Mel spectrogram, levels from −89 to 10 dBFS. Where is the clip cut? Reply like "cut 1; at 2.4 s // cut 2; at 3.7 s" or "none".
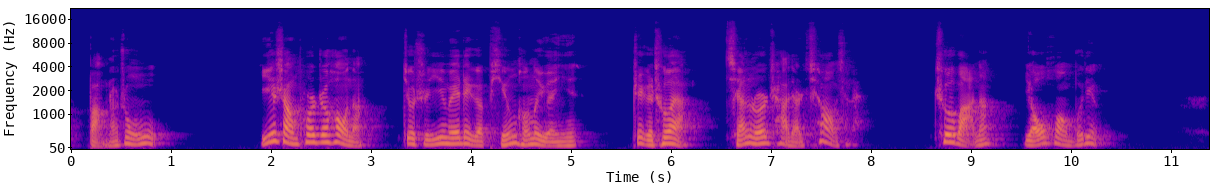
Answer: none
